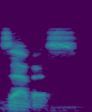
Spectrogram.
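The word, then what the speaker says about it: Zebes: place on zebus yeah I pronounce it zebus deal with it um and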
